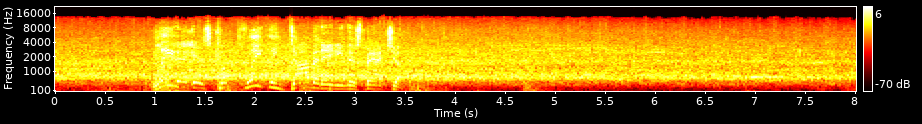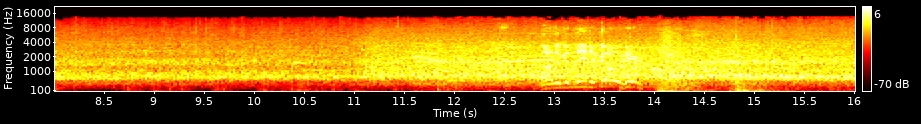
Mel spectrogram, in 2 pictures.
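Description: Heavy thuds sound as bodies slam onto a wrestling mat.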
